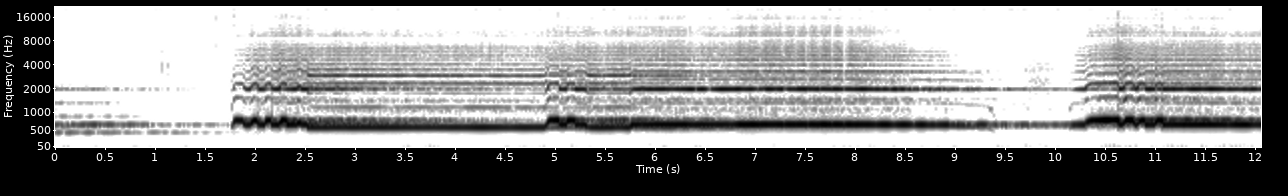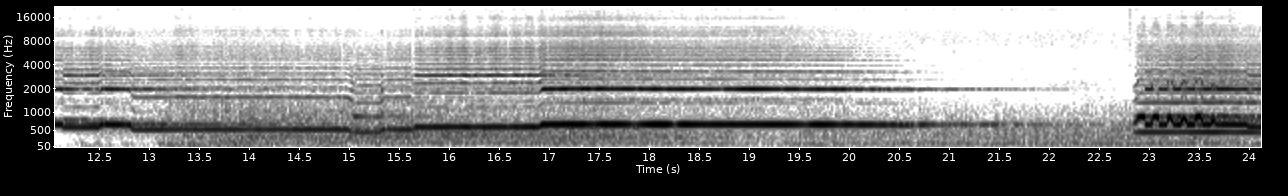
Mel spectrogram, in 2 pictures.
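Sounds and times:
Native American flutes: 0:00.0 - 0:24.1
thunder on a warm summer evening: 0:12.8 - 0:24.1.

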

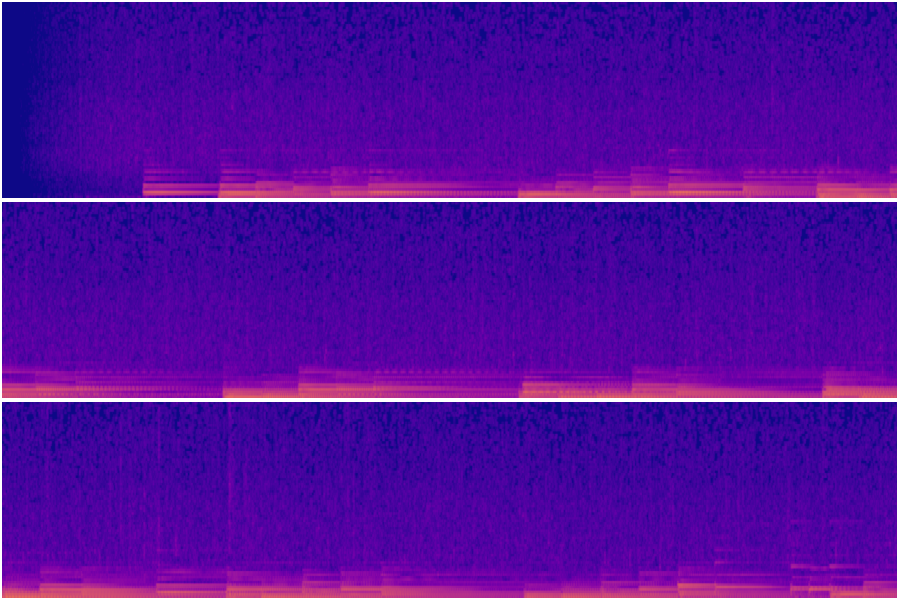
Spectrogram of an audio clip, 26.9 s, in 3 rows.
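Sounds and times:
rain: 0:00.0 - 0:26.8
piano: 0:00.1 - 0:26.8.

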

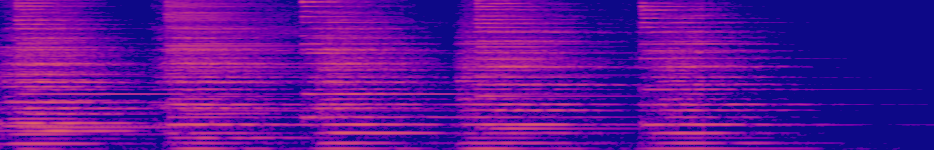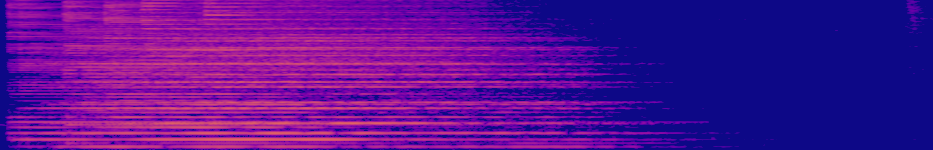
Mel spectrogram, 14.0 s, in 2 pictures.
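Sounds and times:
two violins, cello and string ensemble playing a concerto: 0:00.0 - 0:06.1, 0:07.1 - 0:12.1.

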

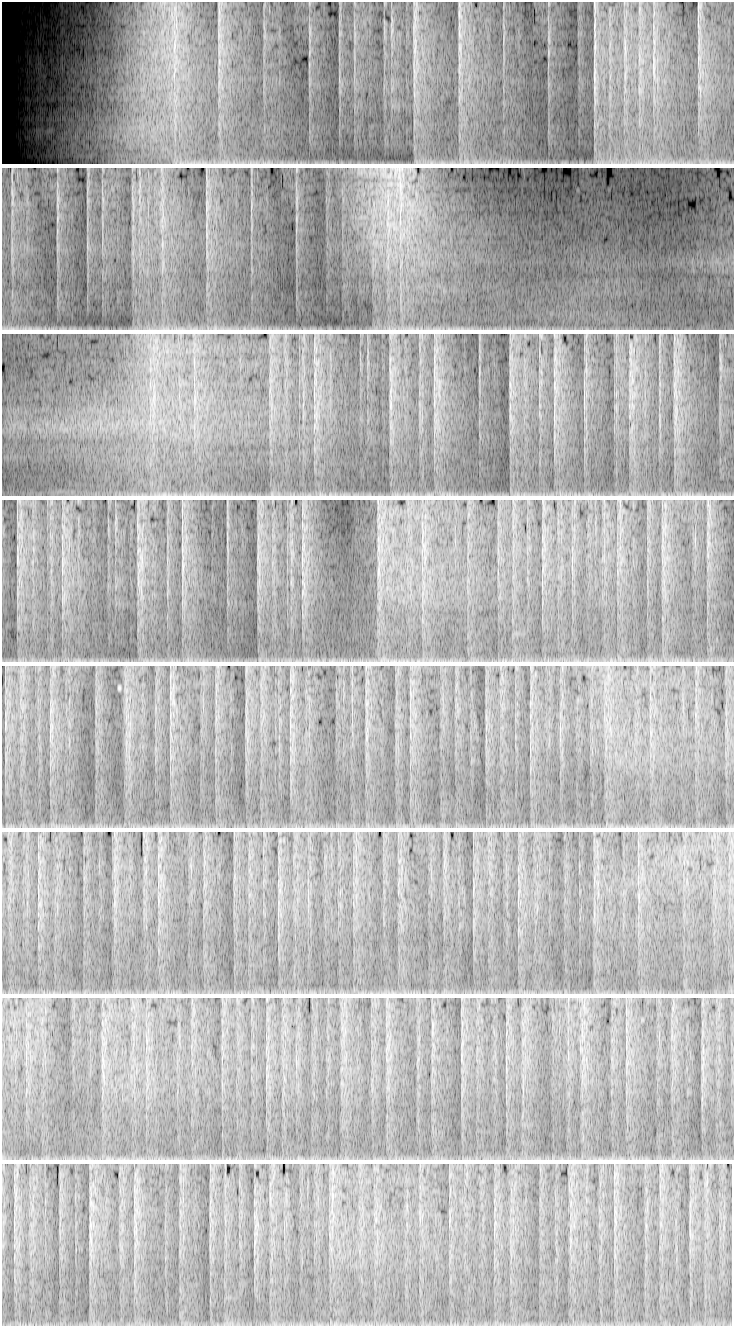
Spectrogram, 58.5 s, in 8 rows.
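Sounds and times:
percussion: 0:00.9 - 0:58.5.

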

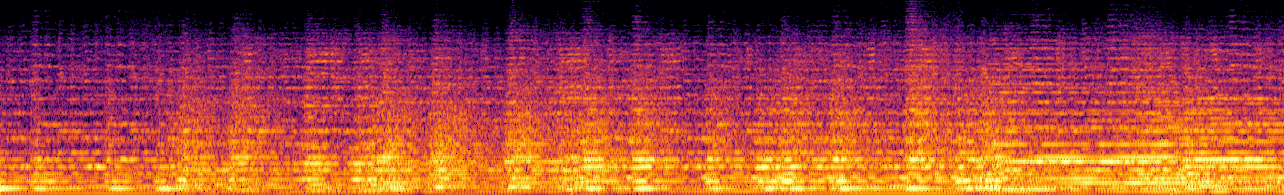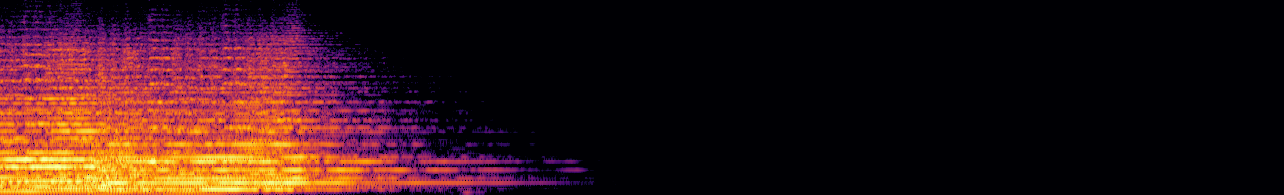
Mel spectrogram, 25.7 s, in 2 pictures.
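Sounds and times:
action ambient music: 0:00.0 - 0:18.2.

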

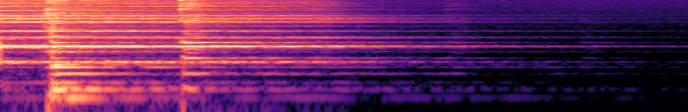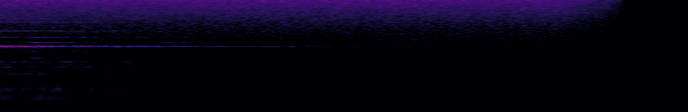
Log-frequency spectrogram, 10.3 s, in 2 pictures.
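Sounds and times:
lazy ambient music: 0:00.0 - 0:03.0.

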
